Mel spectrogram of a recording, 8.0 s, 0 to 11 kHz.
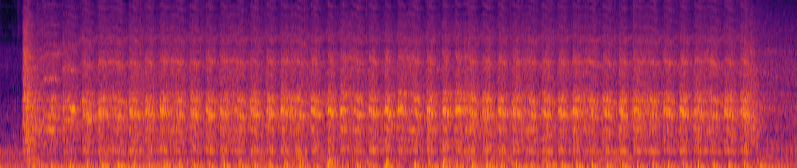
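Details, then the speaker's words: Nissan S13 200SX with a CA18DET engine whose head studs were found under-torqued: the starter cranks evenly, about three times a second, for seven seconds and never catches, with water everywhere. Suspected blown head gasket; cranks but won't start. "It looks like a blown head gasket, basically, just with water everywhere."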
